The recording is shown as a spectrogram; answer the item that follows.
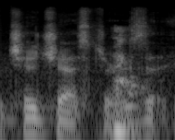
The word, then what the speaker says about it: Chichester: I always wonder if I'm mispronouncing Chichester.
